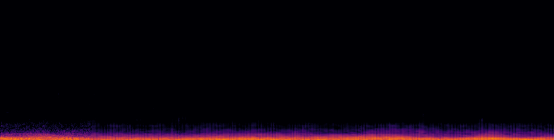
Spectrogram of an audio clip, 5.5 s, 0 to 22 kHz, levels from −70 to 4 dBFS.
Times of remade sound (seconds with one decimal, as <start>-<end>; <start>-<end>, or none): 0.9-5.5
